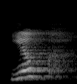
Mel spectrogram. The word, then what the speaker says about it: yolk: resign g is silent yolk l is silent almond l is silent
